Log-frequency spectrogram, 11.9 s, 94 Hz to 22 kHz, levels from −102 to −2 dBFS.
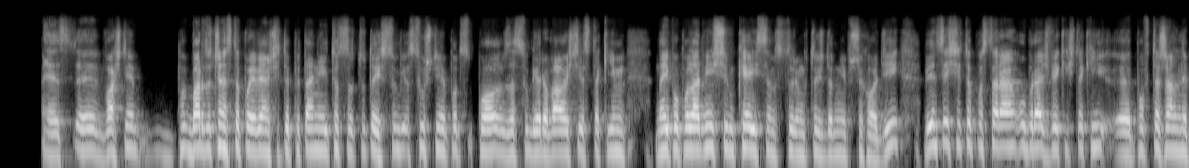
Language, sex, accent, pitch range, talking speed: Polish, male, native, 165-195 Hz, 165 wpm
